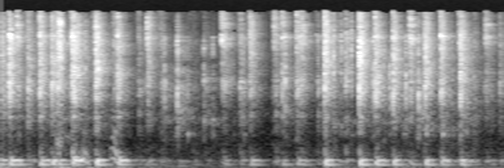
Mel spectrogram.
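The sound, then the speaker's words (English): Rapid, steady typing on a mechanical keyboard with Brown switches, each keypress a crisp clack in quick bursts with a brief pause midway, fairly loud, with no voices. “Yeah, I was going to say mechanical keyboards as I bang around on my Browns.”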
